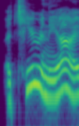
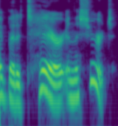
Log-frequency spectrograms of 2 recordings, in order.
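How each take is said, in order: First: "tear" said as /tɪɹ/, rhyming with "ear"; "tear" like a teardrop, /tɪɹ/; "tear" pronounced "teer"; tear as in crying. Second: "tear" said as /tɛɹ/, rhyming with "air"; "tear" like ripping cloth, /tɛɹ/; "tear" pronounced "tare"; tear as in rip. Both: Shown as a demonstration. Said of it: "Try speaking these words".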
